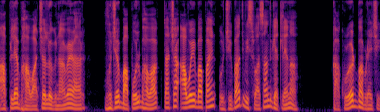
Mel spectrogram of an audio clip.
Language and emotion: Goan Konkani, sad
